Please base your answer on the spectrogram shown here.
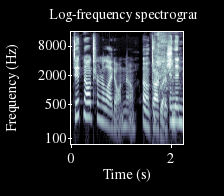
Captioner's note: Mira sighs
